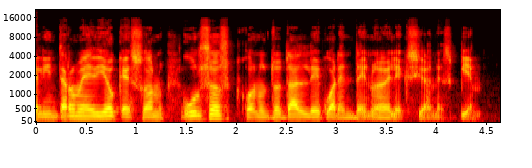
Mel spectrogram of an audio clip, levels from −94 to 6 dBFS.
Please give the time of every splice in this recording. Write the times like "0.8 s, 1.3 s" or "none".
1.5 s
